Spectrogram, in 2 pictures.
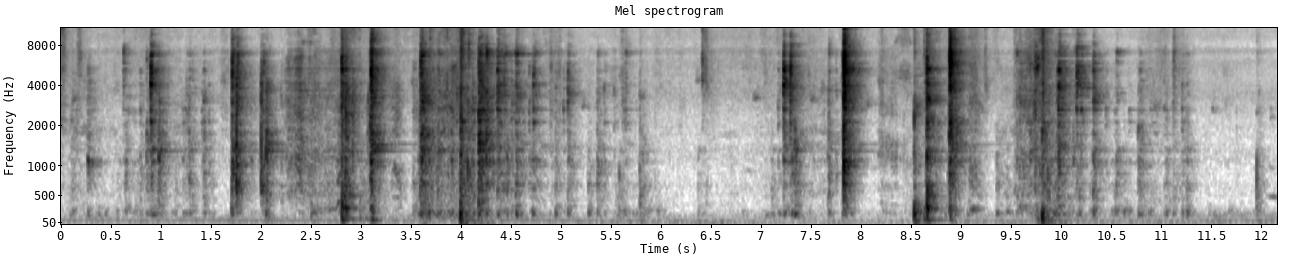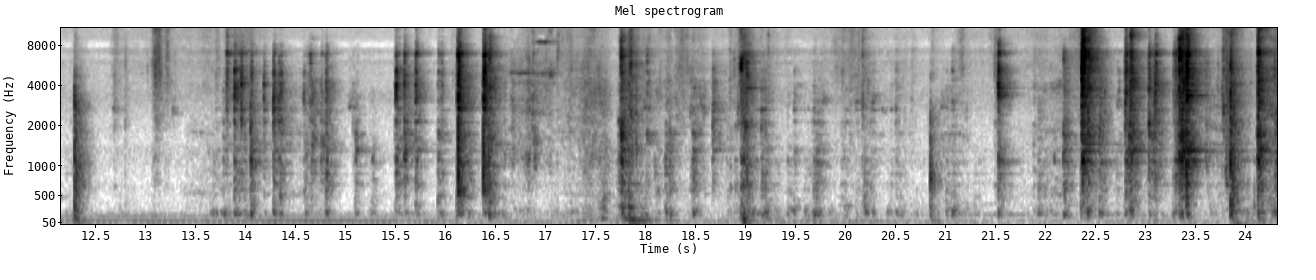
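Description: A motorcycle tire bead is being broken loose on a manual tire machine, giving irregular metallic clanks, ratcheting clicks and knocks in scattered bursts at close range, with no talking.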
